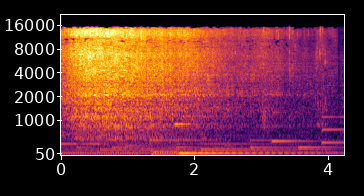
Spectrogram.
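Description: Water poured into a hot pan of frying onions, tomatoes and chillies, setting off a loud sizzle that is strongest at first and fades away over the next few seconds. Background music with steady low notes plays throughout.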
